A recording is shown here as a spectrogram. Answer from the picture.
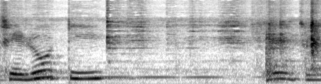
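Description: Kitchen utensils clinking and clattering at a stove while rotis are being made. A short voice-like sound comes at the start, and a sharp click follows a little under a second in.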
